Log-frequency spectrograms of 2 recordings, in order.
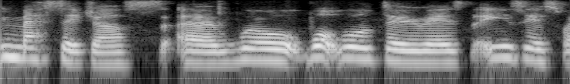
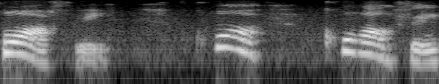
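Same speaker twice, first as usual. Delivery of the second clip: coffee said in a put-on New York accent; 7 semitones higher than usual. Group trying out ways to say 'coffee': new york accent on 'coffee'. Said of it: "That's New York, isn't it?".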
